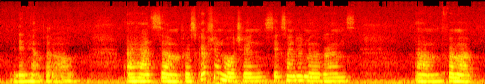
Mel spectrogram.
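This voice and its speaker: In a room with audible echo and noticeable background noise, a woman speaks at a moderate pace. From US Virgin Islands, St. Croix. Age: 30s. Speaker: blind woman sharing her medical story. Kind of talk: personal testimony.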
